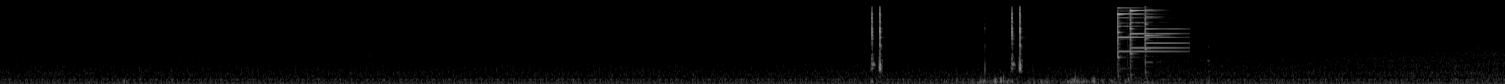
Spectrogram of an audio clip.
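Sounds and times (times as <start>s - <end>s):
notification bell chime: 11.2s - 11.9s.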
